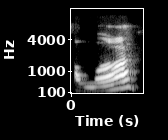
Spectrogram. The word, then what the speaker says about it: Allah: Sebenarnya huruf lam itu adalah huruf tipis ya, tapi khusus pada lafzul jalalah ya, lam dibaca melihat huruf sebelumnya ya. Cara membacanya apabila yang pertama, apabila lafzul jalalah didahului oleh huruf yang berharokat fathah dan dhamma, maka lamnya dibaca tebal ya, atau tafkhim.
